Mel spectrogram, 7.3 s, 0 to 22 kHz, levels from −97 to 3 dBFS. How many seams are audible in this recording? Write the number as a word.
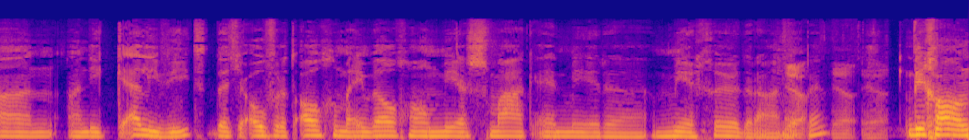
zero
